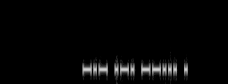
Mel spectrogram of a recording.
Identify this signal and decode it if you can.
Morse code, heard as a keyed tone, about 44 wpm, 700 Hz. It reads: KR7E
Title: USA Call Signs - 4 Characters - 6x Character Spacing - 45wpm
